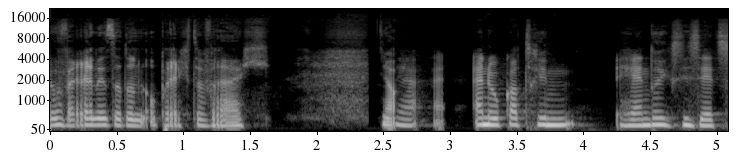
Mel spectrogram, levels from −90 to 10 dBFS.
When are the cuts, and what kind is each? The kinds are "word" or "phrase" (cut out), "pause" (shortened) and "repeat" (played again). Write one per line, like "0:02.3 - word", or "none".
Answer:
0:02.4 - pause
